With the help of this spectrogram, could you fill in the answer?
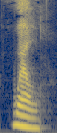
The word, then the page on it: well: British English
